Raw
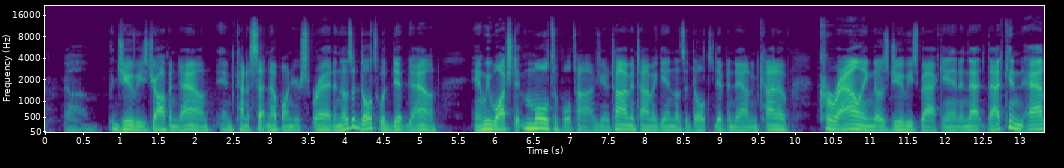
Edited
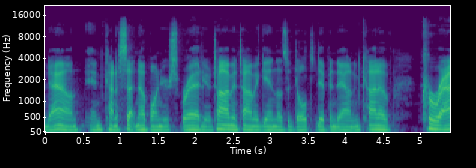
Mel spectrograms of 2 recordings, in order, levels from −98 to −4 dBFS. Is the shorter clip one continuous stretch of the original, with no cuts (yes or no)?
no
